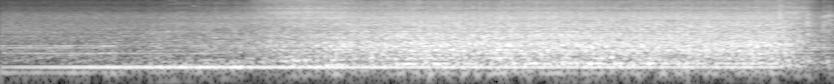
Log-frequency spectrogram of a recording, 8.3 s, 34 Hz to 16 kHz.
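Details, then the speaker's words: Lasko 4713 fan after contact cleaner was sprayed into the motor bearings to dissolve dried oil, not yet re-oiled: a low hum swells into a slightly rough, steady whoosh at startup; the bearings are dry and need oil. "medium and low today and she off yeah pretty much probably need to be broken in or re-oiled but it's hot better than we saw it last time"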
